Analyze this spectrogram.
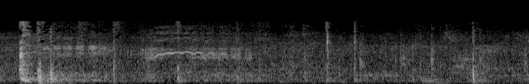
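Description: A horse whinnies and its hooves clop as a rider dismounts for a search, opening with a sharp neigh followed by a few scattered hoof knocks over a low background.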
